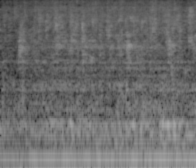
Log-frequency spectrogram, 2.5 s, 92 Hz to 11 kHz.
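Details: Kenmore (Whirlpool) top-load washer model 110.20022013 in manual test mode: steady rushing hiss of water with low hum; cold water inlet valve opens and fills normally.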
